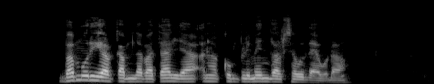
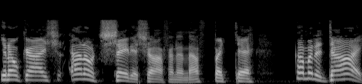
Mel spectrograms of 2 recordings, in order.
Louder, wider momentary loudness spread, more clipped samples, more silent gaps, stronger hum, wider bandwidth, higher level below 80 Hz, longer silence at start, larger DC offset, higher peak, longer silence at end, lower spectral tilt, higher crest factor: second, -26 LUFS vs -23 LUFS; first, 11 LU vs 6 LU; neither; neither; neither; first, 9.8 kHz vs 8.4 kHz; second, -78 dBFS vs -72 dBFS; first, 0.6 s vs 0 s; neither; about the same, -6 dBFS vs -4 dBFS; first, 0.9 s vs 0 s; first, -6 dB/octave vs -3 dB/octave; about the same, 20 dB vs 18 dB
